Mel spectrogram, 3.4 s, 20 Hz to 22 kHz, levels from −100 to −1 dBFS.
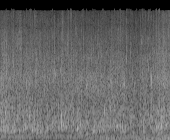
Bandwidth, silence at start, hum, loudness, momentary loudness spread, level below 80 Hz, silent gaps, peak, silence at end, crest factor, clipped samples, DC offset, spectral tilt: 17 kHz; 0 s; none; -34 LUFS; 3 LU; -54 dBFS; none; -16 dBFS; 0 s; 18 dB; under 0.1%; under 0.1%; -2 dB/octave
